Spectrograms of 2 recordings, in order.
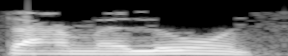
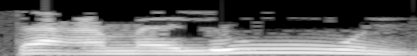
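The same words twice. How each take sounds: First: تعملون ending in "-lone"; تعملون with a slack "o"; faulty open vowel. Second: تعملون ending in a long "-loon"; تعملون with a close "uu"; correct pure waw. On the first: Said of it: "ولا نقول". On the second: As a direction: round the lips on the last vowel of تعملون. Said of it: "ولا نقول تعملون". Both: Shown as a demonstration.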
